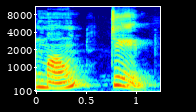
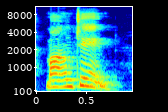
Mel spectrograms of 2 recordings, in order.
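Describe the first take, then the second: First: mountain slowly in two separate beats; split into syllables. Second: Said in the usual way. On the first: Shown as a demonstration. Teacher counting out two syllables for learners, syllable by syllable. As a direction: pause between mount and टेन. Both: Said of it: "mountains में टू syllable".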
